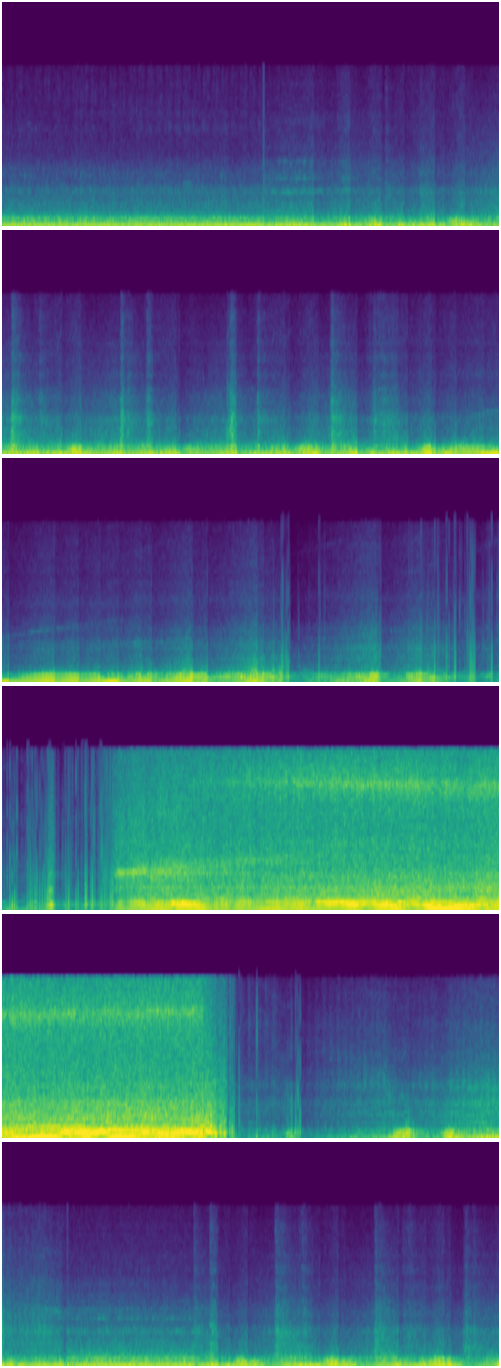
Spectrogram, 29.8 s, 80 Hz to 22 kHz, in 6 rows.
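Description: Nissan R32 Skyline GT-R's RB26DETT straight-six, stroked to 2.7 L and fitted with a single HKS GT III-5R turbo, running on a hub dyno during a tuning pull. It idles and is blipped a few times, then about ten seconds in it pulls under full load, its pitch rising steadily to high revs and getting much louder with a rushing hiss for the last several seconds. It cuts off suddenly when the throttle is shut, then blips again and settles back toward idle.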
